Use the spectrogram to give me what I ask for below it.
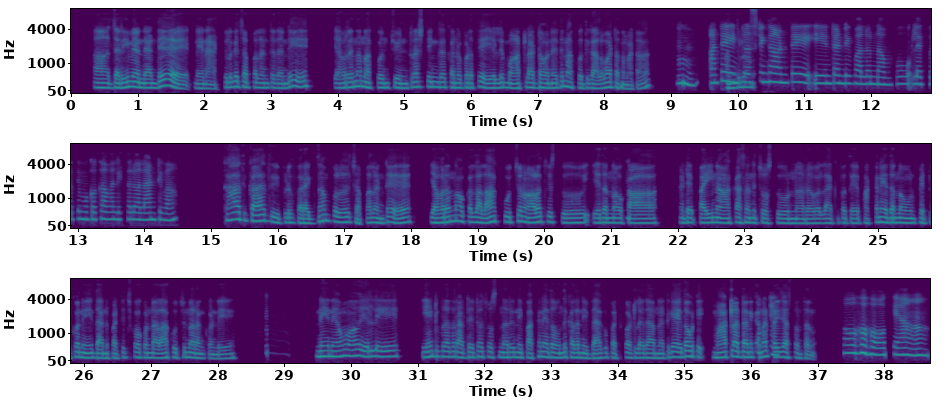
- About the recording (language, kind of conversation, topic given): Telugu, podcast, ఒక స్థానిక మార్కెట్‌లో మీరు కలిసిన విక్రేతతో జరిగిన సంభాషణ మీకు ఎలా గుర్తుంది?
- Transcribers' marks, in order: in English: "యాక్చువల్‌గా"; in English: "ఇంట్రెస్టిం‌గా"; other background noise; in English: "ఇంట్రెస్టిం‌గా"; in English: "ఫర్ ఎగ్జాంపుల్"; in English: "బ్రదర్"; in English: "బ్యాగ్"; in English: "ట్రై"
